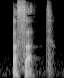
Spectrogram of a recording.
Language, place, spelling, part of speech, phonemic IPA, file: Occitan, Béarn, passat, adjective / noun, /paˈsat/, LL-Q14185 (oci)-passat.wav
- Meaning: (adjective) 1. past (having already happened) 2. last (most recent); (noun) past (the period of time that has already happened)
